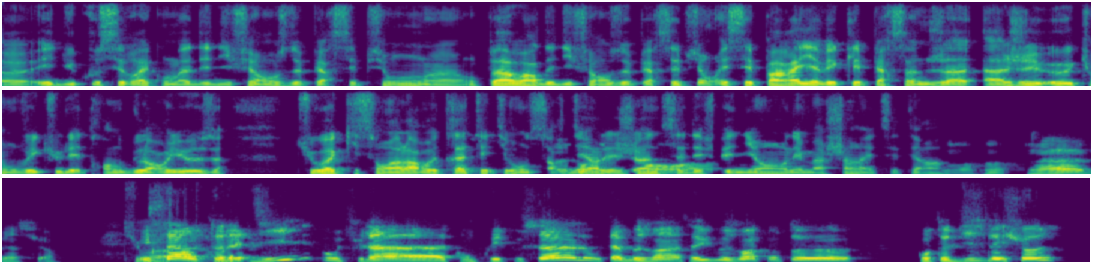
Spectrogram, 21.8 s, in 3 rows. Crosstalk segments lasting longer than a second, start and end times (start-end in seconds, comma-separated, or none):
10.4-12.0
